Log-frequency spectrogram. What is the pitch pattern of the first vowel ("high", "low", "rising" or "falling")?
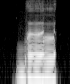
low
